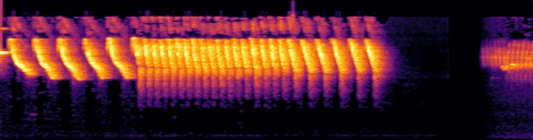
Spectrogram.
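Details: Caged fighting canary training song, clear and loud: rising sweeps, then a fast rattling run of steep notes, a second of silence, and a short buzzy burst.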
